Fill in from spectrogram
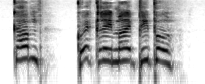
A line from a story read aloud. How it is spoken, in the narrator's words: he cried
